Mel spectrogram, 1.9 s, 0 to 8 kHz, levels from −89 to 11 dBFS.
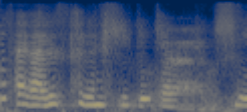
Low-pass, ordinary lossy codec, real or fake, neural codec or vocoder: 7.2 kHz; none; fake; codec, 16 kHz, 0.5 kbps, FreqCodec, smaller model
